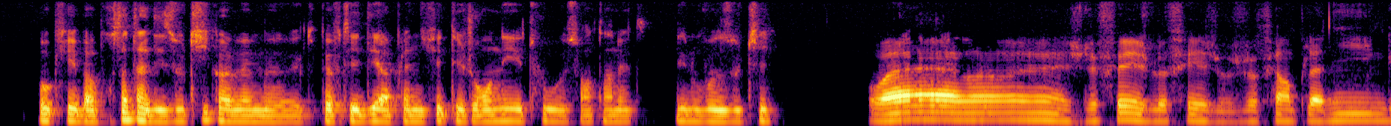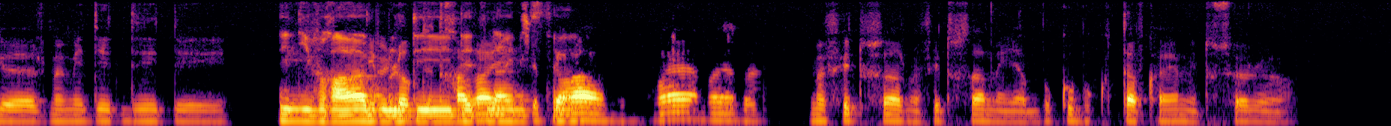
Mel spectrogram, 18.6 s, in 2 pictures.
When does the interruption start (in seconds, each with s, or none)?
11.7 s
